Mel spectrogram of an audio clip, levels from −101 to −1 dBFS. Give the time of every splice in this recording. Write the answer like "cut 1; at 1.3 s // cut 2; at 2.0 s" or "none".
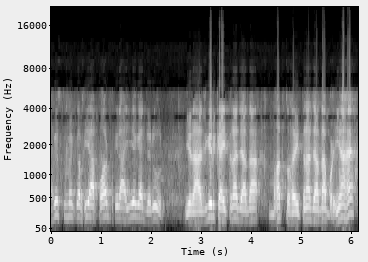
none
